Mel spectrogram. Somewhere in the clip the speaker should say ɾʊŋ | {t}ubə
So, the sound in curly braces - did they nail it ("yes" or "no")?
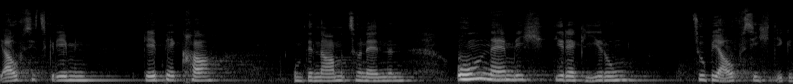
no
